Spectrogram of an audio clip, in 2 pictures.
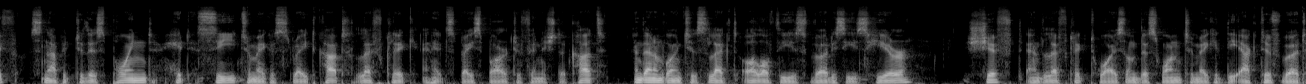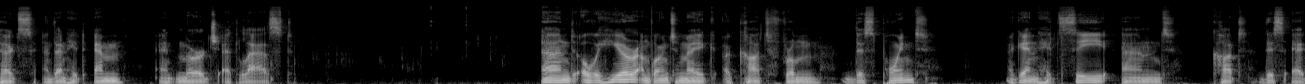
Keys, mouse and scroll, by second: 0.7 click, 2.7 c, 3.5 click, 4.3 space, 5.1-6.1 scroll up 4, 6.5-8.0 drag, 8.6-9.6 scroll up 4, 10.5 shift+click, 10.8 shift+click, 13.9 m, 15.3 click, 16.2-16.7 scroll down 8, 17.3 shift+middle click, 18.1-18.8 scroll up 2, 20.5 k, 22.2 click, 23.5 c, 25.9 click.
